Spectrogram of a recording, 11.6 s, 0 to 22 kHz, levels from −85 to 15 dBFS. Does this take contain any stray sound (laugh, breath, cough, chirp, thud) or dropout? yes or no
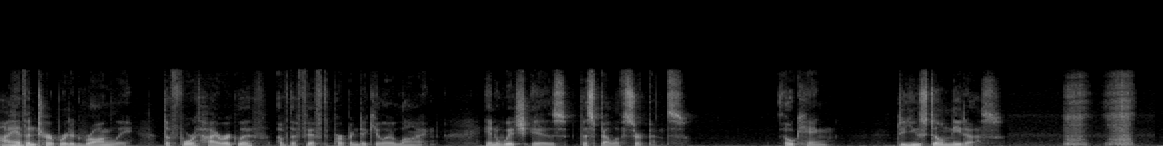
yes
